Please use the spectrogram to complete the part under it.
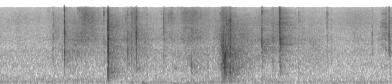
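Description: A planner's stiff pages flip over with a soft thump.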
